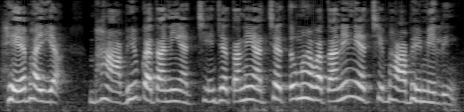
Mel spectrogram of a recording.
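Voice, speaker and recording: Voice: very high-pitched, moderate pace, bright, forceful tone. A performer voicing a meek, affectionate young village woman with an Awadhi accent, plaintive and naive.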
